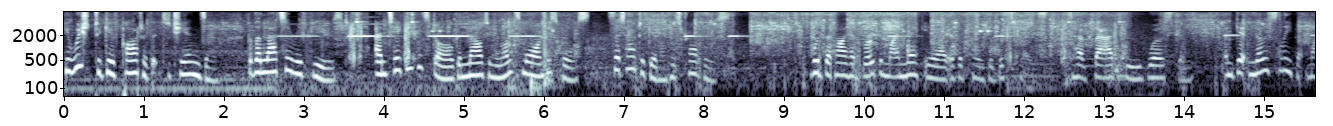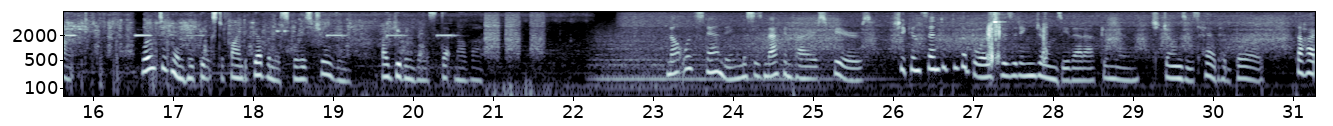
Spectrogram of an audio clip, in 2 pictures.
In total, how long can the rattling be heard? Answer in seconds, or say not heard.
3 s.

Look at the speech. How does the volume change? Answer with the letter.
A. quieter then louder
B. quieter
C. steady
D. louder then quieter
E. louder
B.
